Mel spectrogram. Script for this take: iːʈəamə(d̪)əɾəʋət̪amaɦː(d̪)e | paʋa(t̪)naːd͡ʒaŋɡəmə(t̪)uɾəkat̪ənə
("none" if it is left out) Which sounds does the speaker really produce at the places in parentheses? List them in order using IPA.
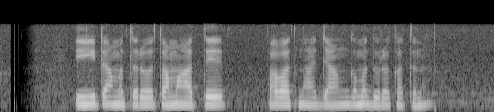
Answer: t̪, t̪, t̪, d̪

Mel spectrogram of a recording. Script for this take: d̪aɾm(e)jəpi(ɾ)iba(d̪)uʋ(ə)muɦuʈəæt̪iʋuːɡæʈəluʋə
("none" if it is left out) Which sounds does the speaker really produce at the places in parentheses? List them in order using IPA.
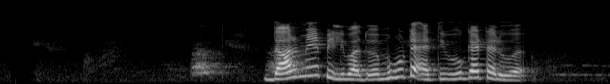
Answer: e, l, d̪, ə

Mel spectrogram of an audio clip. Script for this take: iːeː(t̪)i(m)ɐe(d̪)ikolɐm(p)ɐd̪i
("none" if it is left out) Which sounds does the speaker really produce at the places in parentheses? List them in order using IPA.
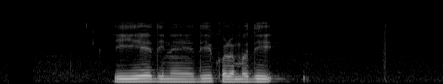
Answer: d̪, n, d̪, b

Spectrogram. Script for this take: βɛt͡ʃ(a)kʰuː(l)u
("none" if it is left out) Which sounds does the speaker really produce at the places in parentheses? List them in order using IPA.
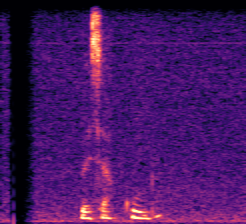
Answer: a, l

